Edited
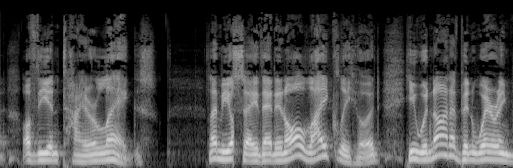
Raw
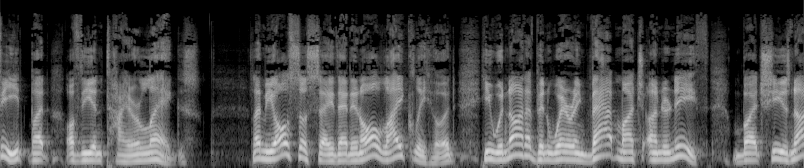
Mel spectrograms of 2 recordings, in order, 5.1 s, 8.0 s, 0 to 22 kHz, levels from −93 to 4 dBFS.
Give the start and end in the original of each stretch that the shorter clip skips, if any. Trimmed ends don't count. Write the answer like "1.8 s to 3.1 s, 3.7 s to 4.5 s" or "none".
2.8 s to 3.1 s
